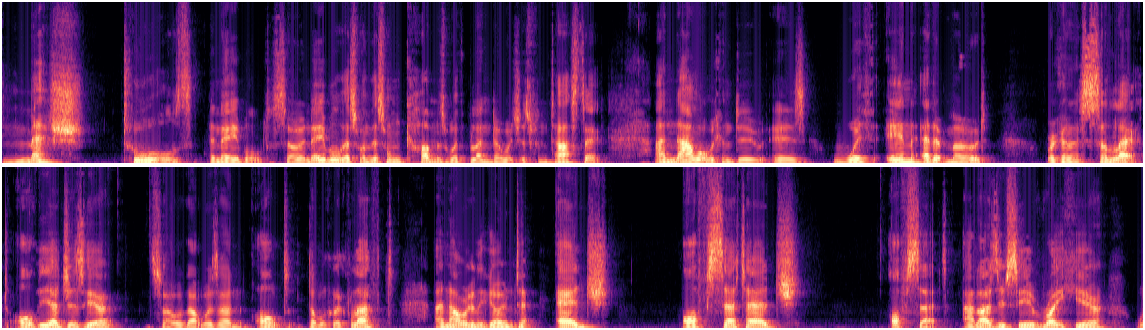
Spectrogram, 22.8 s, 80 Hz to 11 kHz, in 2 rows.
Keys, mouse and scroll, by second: 0.2 m, 0.4 e, 0.6 h, 9.5 Tab, 12.3 2, 12.4 alt+click, 13.9 middle click.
